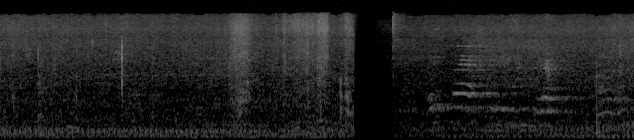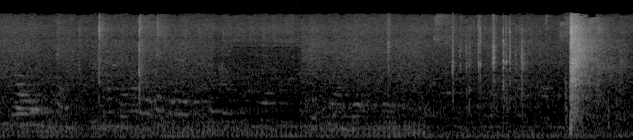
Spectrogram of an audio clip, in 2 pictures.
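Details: Frightened baby monkey named Rockstar crying: a run of short, harmonic, tonal wails repeated over several seconds mid-clip, with a faint room hum, scattered clicks and a sharp knock near the end.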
